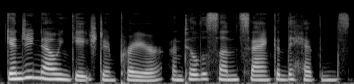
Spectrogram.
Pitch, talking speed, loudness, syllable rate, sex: 230 Hz, 205 wpm, -18 LUFS, 5.1 syllables/s, female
